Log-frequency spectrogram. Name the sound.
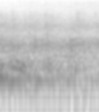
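audience applause, clapping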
